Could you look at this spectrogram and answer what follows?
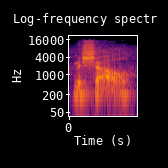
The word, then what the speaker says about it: Michelle: So it's my name, Michelle, with two L's because it's spelled right.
